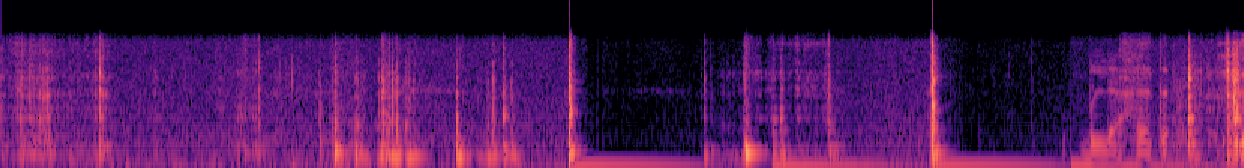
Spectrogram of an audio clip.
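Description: Wooden beehive parts being handled: frames and boards knocking and scraping, with two sharp wooden knocks about four and six seconds in.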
